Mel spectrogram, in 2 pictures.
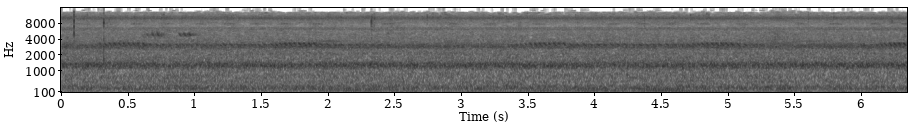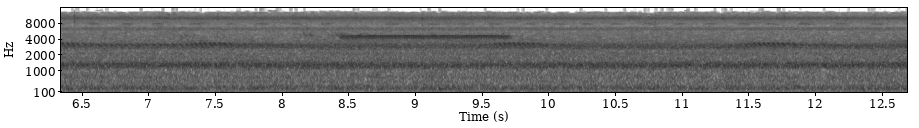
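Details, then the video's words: Crickets in a tropical garden in Thailand: steady, high, ringing insect tones hold at several pitches without pause, with brief higher whistled bursts above them and a constant hiss of rain underneath. "Thailands Tropical Garden, Rain and Crickets"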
